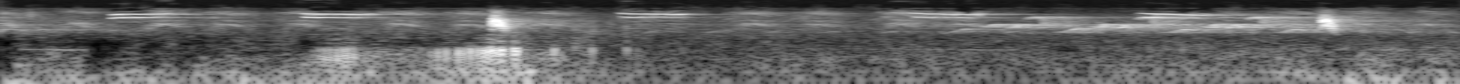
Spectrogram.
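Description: A mockingbird gives varied high whistles and chirps in short bursts about every second, with sharp clicks mixed in, over a steady low background rumble.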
